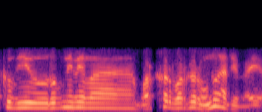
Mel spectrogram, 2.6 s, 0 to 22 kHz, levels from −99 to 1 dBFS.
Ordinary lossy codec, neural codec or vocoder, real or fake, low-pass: none; none; real; 3.6 kHz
